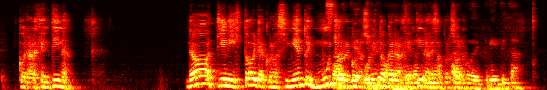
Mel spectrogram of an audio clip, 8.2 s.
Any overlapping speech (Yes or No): Yes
